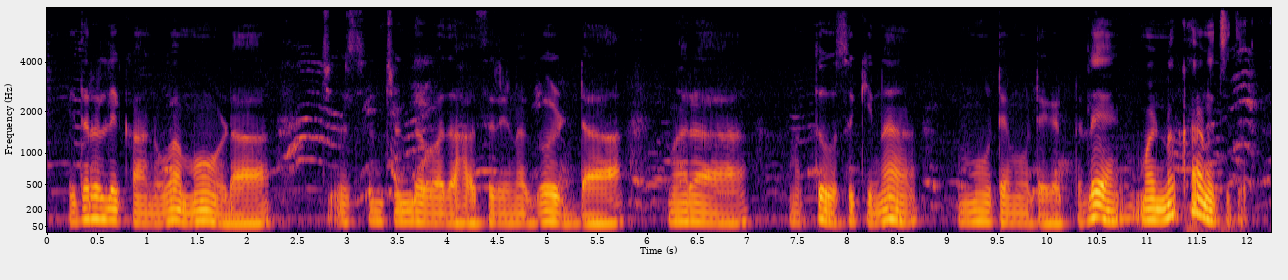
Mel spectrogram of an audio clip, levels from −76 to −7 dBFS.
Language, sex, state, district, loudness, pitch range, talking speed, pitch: Kannada, male, Karnataka, Belgaum, -23 LUFS, 85-100 Hz, 70 wpm, 90 Hz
